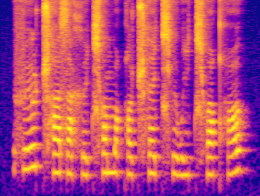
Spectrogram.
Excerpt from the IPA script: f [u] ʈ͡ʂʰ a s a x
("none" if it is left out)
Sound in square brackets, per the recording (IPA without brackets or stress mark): ø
